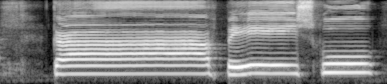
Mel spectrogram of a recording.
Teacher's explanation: یہ کاف ہے، چھوٹا کاف ہے، ہم نے حلق سے نہیں نکالنا، سادہ سی آواز سے نکالنی ہے. اس کے اوپر پیش ہے کاف پیش کو.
